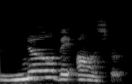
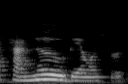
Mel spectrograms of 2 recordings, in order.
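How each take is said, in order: First: The K at the start is silent. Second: The K at the start is pronounced. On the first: The speaker calls it right. "No, you know the answer" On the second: The speaker calls it wrong. "You don't cannot say"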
